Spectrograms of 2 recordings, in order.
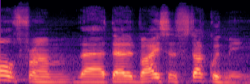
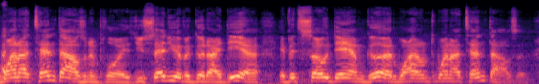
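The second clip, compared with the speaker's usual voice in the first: ordinary talk, nothing marked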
